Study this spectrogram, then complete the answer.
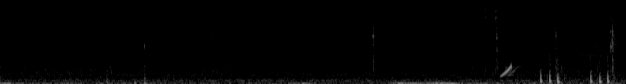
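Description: Rhythmic clip-clop of a horse's hooves in Stardew Valley Expanded, a few quick light taps near the end over a quiet ambient background.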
